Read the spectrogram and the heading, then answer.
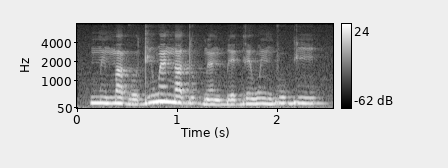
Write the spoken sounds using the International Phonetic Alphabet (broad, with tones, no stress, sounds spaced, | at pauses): m ĩ˧ m a˧ ɡ o˨ d i˨˦ w ɛ̃˦ n a˧ d o˧ ɡ͡b ɛ̃˨ ɡ͡b e˨ ɡ e˧ w ĩ˧ ɡ u˧ ɡ i˧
